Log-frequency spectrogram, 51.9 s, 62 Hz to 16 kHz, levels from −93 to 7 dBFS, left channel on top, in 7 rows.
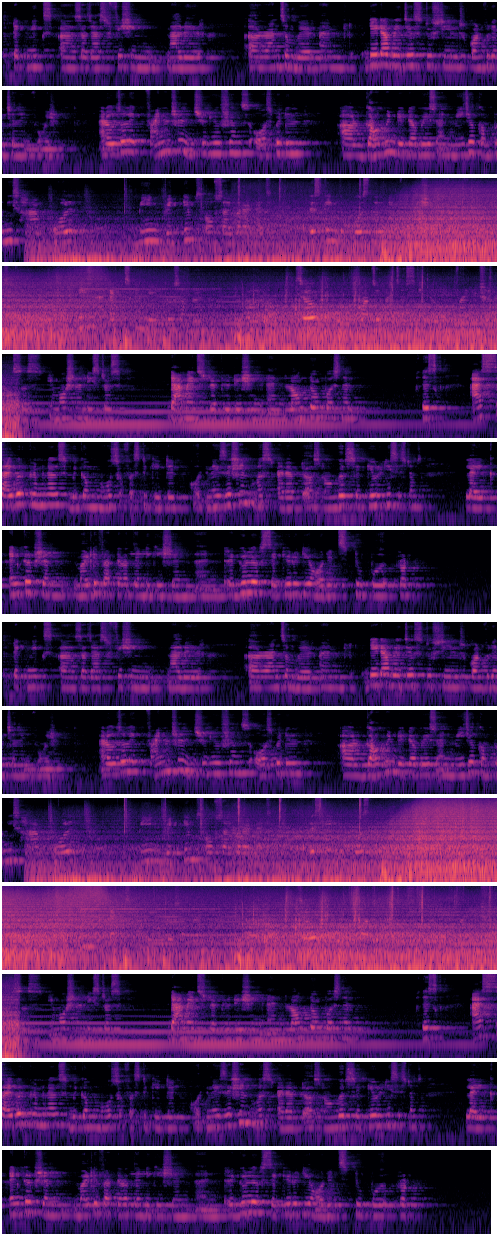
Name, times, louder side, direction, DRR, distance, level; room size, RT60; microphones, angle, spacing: voice 1, 0.0-3.2 3.7-8.2 8.9-11.9 12.5-16.0 16.8-18.9 19.4-22.9 23.2-25.4 25.9-26.2 26.7-27.1 27.6-31.5 32.2-35.0 36.0-36.2 36.7-43.4 44.1-44.4 44.6-50.6, left 2 dB, 70° left, 2 dB, 5.9 m, -45 dB
Waves surf, 15.2-30.0, right 2 dB, 55° right, 1.1 m, -36 dB
sound 1, 18.3-25.1, equal, 20° left, 1.2 m, -55 dB
sound 2, 23.4-37.0, right 3 dB, 30° right, 1.0 m, -53 dB
27.5 x 15.0 x 6.4 m, 0.88 s
head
